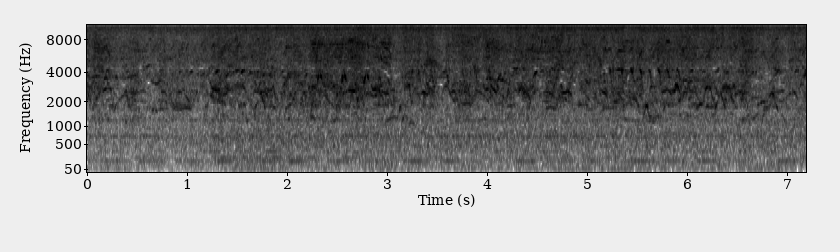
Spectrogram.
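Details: Yellow-rumped cacique (arrendajo común) filmed at Guamito, Barinas, Venezuela, on 5 August 2013: dense overlapping squeals, squawks and chirps from several birds, running continuously over a steady low mechanical hum and background noise.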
